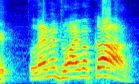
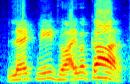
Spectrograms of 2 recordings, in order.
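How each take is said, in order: First: Let me is shortened, dropping the t sound. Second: Let me is said fully with a clear t. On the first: "लेकिन अब आप ऐसे बोलिए" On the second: "पहले हम ऐसे बोलते थे"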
